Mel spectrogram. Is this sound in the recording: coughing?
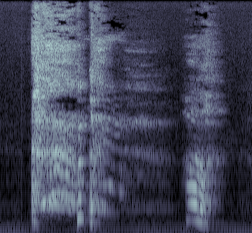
yes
